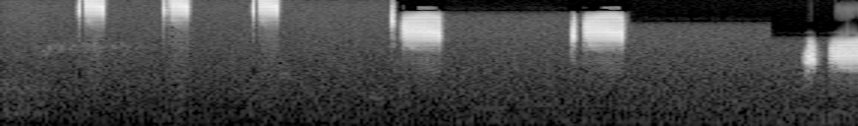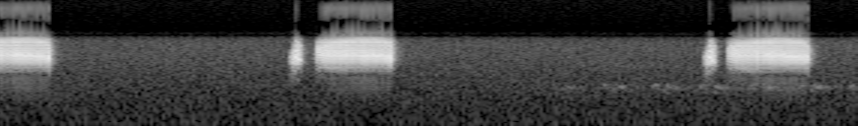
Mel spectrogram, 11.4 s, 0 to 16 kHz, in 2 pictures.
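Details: Western saddle bush-cricket song from Bollenberg, France, recorded 9 October 2022: three quick, very high, dry chirps, then longer, lower, hissing bursts every couple of seconds, with a faint low pulsing hum near the end.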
